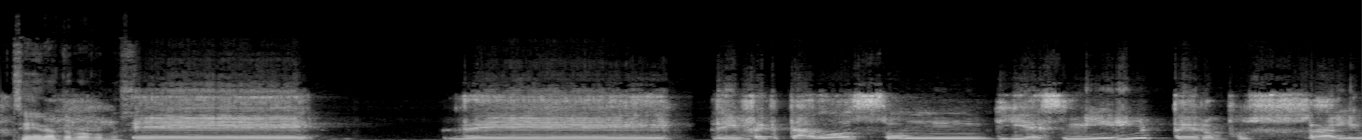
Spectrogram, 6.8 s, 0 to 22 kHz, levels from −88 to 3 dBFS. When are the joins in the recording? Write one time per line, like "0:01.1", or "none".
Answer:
0:03.4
